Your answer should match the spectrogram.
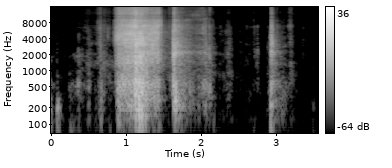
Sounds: Sneeze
